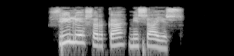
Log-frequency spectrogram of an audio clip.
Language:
Mari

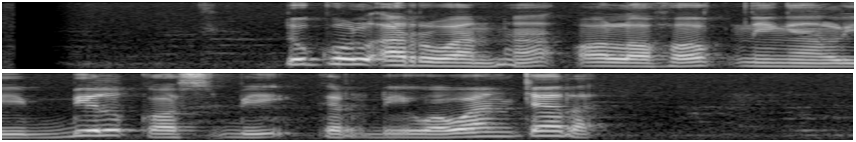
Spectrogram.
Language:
Sundanese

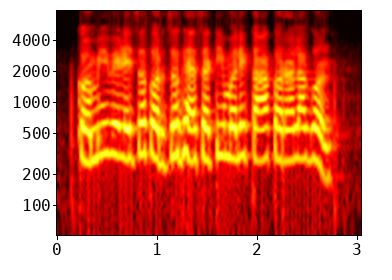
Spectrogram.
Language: Marathi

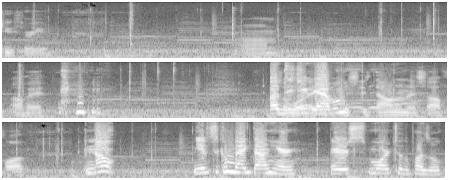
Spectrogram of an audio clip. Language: English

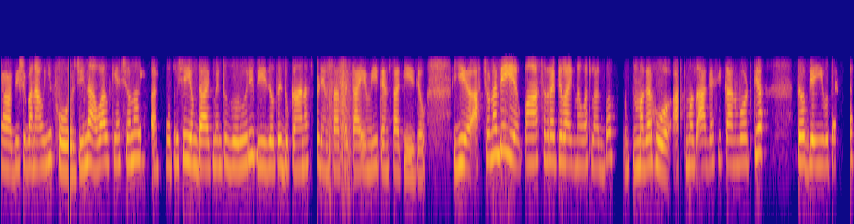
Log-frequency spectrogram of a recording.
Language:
Kashmiri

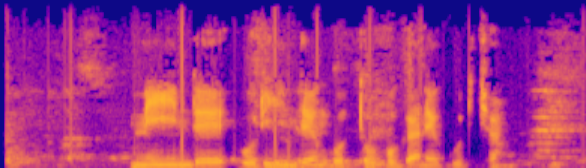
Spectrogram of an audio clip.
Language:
Kinyarwanda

